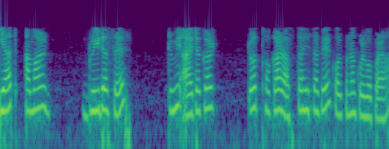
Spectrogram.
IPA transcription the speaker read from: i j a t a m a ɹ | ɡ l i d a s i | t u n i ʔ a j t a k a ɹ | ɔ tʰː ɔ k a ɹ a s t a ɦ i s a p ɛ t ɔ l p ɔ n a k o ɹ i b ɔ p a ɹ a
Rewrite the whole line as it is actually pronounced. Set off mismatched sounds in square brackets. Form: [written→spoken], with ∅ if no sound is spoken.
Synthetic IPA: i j a t a m a ɹ | ɡ [l→ɹ] i d a s [i→ɛ] | t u [n→m] i ʔ a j t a k a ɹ | ɔ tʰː ɔ k a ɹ a s t a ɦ i s a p ɛ [t→k] ɔ l p ɔ n a k o ɹ i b ɔ p a ɹ a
